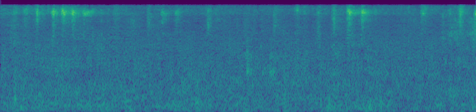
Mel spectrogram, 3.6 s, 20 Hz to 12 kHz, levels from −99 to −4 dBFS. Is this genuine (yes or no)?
no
